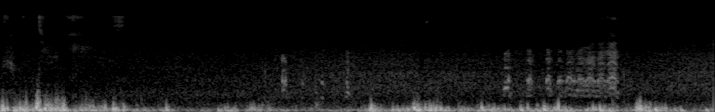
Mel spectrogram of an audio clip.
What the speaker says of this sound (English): Here come the turkeys.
